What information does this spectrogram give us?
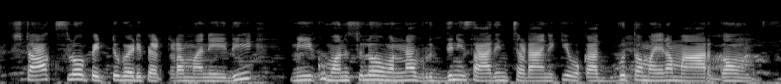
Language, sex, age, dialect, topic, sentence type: Telugu, female, 25-30, Central/Coastal, banking, statement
